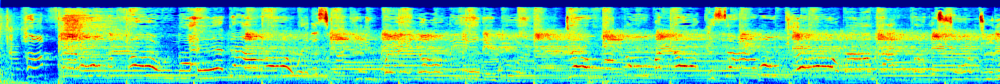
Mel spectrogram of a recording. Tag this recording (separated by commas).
Rhythm and blues, Music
